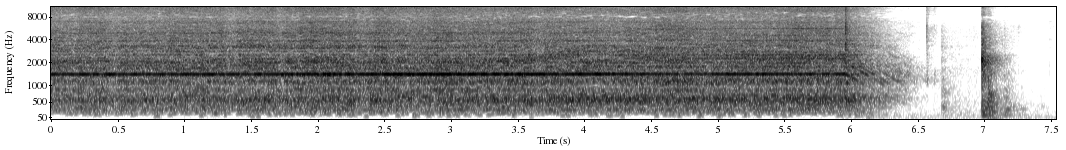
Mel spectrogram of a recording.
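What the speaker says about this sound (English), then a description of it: "So that was a nice little heat gun I'm using, not real expensive." A small, inexpensive craft heat gun blows steadily on an alcohol ink sky painting, a loud continuous whooshing hum for about six seconds before it cuts off, followed by a couple of brief knocks.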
